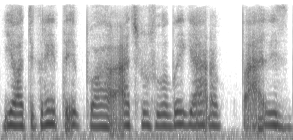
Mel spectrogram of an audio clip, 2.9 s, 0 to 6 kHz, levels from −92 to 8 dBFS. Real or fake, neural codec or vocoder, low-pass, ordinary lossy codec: fake; autoencoder, 22.05 kHz, a latent of 192 numbers a frame, VITS, trained on many speakers; 5.4 kHz; MP3, 48 kbps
